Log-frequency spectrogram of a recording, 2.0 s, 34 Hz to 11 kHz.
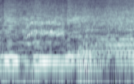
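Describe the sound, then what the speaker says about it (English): Formula 1 racing car engine in the F1 2015 video game, at the German Grand Prix, revs high and loud with shifting pitch, tyres squealing briefly over a continuous engine drone. "We're still in 9th as we get the revs up on the engine there."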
